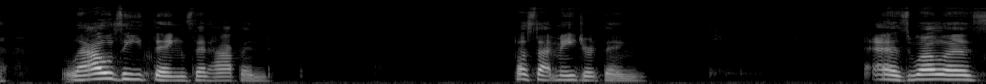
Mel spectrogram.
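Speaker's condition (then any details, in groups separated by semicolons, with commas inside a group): Cerebral palsy; diagnosed around age 2 or 3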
